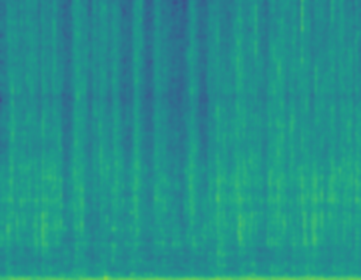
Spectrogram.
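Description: Water trickles steadily into an empty brush pen ink refill cartridge, a soft, continuous, fairly quiet flow.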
